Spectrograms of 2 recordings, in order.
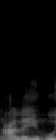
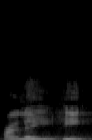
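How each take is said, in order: First: The final pronoun is said with a u vowel. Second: The final pronoun is said with an i vowel. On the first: It is the original form before lightening. "alaihu yang asli, yang belum masuk takhfif" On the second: It is the lightened form used in speech. "hak dhamir setelahnya diharokati kasroh"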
